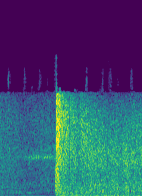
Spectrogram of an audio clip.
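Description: Floodwater rushing through a breached concrete check dam: a loud, dense rush with a deep rumble, which jumps suddenly louder and fuller a little under a second in.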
